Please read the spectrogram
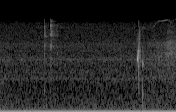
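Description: A computer mouse button clicking once near the end, faint over a low, steady background hum.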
